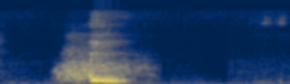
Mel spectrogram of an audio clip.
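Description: A man's single sigh: a breathy exhale that drops in pitch, starting about half a second in and lasting under a second.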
